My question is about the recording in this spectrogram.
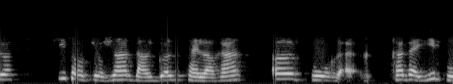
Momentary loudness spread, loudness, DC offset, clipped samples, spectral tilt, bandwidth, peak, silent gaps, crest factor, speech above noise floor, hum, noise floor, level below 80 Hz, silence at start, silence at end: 6 LU; -23 LUFS; under 0.1%; under 0.1%; -7.5 dB/octave; 4.2 kHz; -8 dBFS; none; 16 dB; 25 dB; none; -47 dBFS; -66 dBFS; 0 s; 0 s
